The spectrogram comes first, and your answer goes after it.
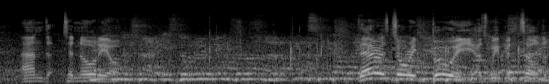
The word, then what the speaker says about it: Bowie: There is Tori Bowie, as we've been told to pronounce her name.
